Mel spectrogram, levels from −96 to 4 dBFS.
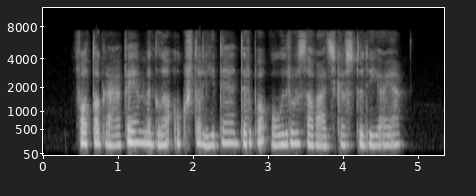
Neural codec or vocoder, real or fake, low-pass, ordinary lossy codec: none; real; 7.2 kHz; AAC, 32 kbps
